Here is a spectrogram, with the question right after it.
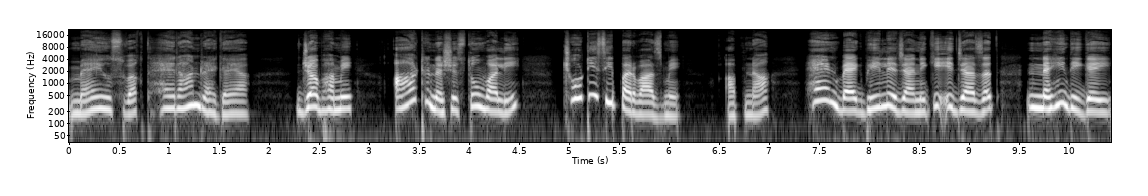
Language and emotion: Urdu, surprised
